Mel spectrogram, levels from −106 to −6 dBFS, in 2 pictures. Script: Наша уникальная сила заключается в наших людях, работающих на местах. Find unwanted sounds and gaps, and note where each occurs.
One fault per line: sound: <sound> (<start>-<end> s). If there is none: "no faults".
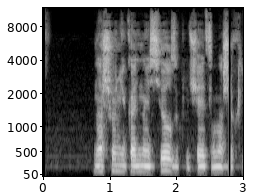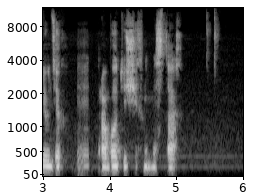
sound: dropout (2.8-2.8 s)
sound: laugh (3.5-3.7 s)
